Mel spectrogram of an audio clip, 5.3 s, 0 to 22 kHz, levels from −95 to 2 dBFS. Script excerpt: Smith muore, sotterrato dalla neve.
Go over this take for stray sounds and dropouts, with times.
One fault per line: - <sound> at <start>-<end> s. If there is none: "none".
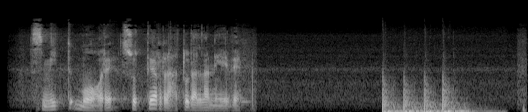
- thud at 3.8-5.1 s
